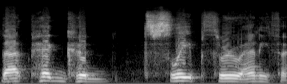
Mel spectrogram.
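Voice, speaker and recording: The background is quiet as a man talks. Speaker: reader. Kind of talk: reading a story aloud. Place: home room. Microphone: webcam.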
